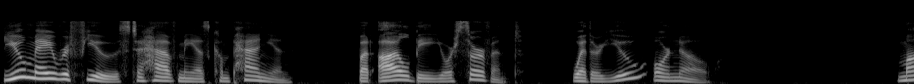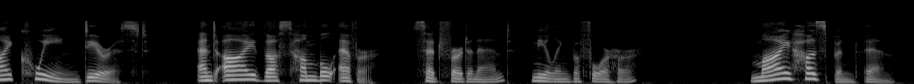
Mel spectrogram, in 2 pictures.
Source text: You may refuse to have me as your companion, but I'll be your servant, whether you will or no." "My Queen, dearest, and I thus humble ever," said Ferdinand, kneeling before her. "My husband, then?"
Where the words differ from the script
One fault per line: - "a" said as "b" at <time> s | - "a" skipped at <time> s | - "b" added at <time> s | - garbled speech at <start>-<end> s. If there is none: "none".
- "your" skipped at 2.1 s
- "will" skipped at 6.5 s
